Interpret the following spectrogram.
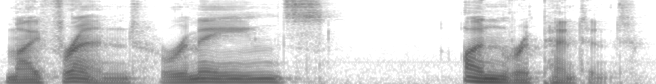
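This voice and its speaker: Resolute male starship captain played by a man, low-pitched and earnest, for a comic-book audio drama. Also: slow. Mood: measured.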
